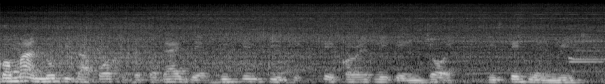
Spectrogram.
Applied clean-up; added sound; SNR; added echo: none; Aircraft; 11 dB; none.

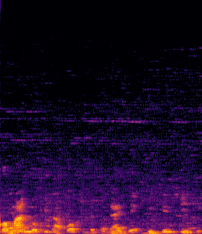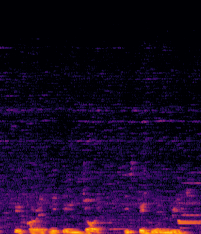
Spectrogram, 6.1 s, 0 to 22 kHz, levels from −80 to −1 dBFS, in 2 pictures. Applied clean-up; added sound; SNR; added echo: classical method log-MMSE.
